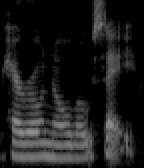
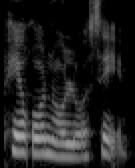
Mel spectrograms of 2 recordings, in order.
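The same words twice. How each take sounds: First: It is read with English-like sounds. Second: It is read with German-like sounds. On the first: "you might see a sentence like this and read it as" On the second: "if you're German"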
